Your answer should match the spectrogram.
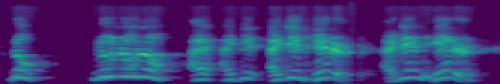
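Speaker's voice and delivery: high, hurried mock protest; panicked denial. Dad to staring shoppers in line, flustered denial.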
